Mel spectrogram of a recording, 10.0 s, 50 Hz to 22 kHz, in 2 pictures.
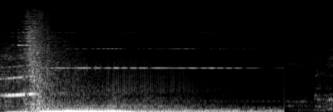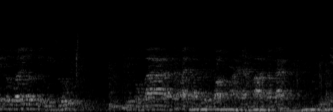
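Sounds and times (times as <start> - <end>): high ringing tone: 0.0 - 4.3.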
